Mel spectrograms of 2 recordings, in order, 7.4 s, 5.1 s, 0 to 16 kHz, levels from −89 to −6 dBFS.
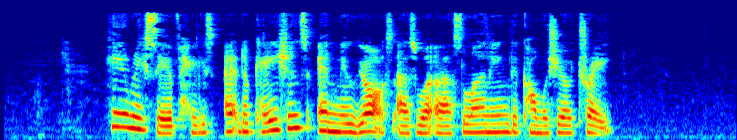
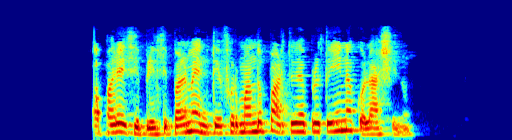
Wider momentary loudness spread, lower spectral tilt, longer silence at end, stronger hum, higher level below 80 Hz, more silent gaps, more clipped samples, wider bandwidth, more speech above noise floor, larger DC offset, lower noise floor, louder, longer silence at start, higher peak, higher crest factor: second, 7 LU vs 10 LU; second, -5 dB/octave vs -6.5 dB/octave; first, 1.3 s vs 1 s; neither; about the same, -58 dBFS vs -56 dBFS; neither; neither; first, 11.5 kHz vs 7.4 kHz; second, 45 dB vs 69 dB; neither; second, -63 dBFS vs -82 dBFS; second, -18 LUFS vs -13 LUFS; first, 1.1 s vs 0.9 s; about the same, -2 dBFS vs -2 dBFS; about the same, 16 dB vs 14 dB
